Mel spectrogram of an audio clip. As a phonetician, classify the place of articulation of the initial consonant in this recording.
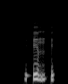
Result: glottal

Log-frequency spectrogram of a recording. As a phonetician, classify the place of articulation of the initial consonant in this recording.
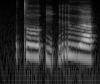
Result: alveolar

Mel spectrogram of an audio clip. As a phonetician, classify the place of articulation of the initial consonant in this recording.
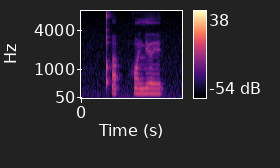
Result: uvular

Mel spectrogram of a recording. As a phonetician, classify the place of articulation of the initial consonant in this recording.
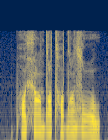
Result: labial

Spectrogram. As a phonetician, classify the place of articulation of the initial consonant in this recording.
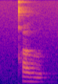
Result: uvular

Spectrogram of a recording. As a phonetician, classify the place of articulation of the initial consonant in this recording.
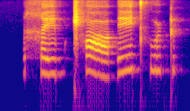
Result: uvular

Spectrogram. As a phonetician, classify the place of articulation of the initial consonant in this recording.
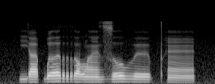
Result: palatal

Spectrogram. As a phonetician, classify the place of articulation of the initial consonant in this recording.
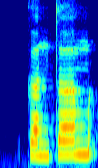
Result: velar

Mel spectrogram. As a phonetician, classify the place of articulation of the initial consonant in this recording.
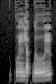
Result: velar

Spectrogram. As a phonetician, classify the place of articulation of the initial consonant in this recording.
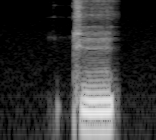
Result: velar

